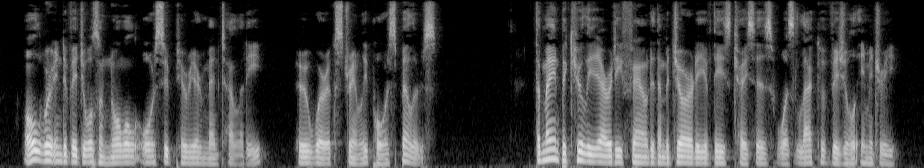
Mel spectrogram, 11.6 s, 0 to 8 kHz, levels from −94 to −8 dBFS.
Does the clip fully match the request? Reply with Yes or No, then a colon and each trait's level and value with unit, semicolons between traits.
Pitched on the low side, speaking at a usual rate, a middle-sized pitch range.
Yes: low, 105 Hz; average, 145 wpm; average, 3.5 semitones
